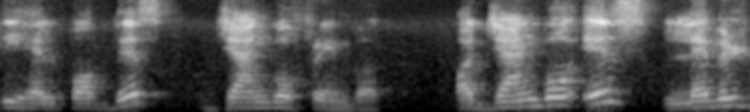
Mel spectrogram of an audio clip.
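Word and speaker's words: Django: होता है ठीक है इसमें डी साइलेंट रहता है मैंने बहुत से लोगों को देखा है डी जंगो पढ़ते हैं इसको इट्स not pronounced as डी जैंगो it's pronounced as जैंगो जिसमें डी अल्फाबेट साइलेंट है और इसी के अंदर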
